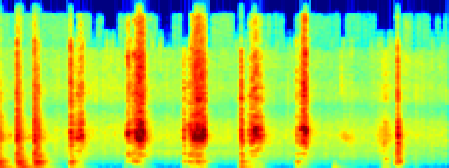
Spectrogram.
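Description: Cooked rice tipped into a frying pan and stirred in a home kitchen, a series of sharp scraping and scooping strokes with brief sizzle bursts, close and fairly loud, with no talking.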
